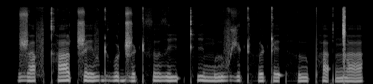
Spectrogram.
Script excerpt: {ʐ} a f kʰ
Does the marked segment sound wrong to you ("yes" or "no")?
no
